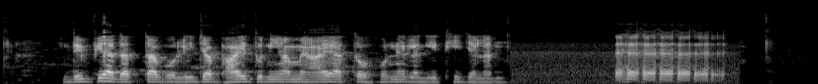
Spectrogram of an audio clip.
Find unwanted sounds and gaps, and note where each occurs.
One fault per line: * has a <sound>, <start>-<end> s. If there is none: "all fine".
* has a laugh, 6.1-7.3 s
